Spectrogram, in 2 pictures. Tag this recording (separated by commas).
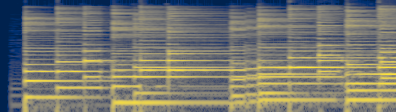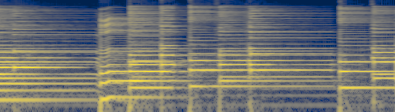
Harpsichord, Music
